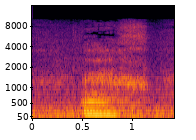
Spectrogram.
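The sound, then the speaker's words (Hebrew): Panting while climbing stairs: one short, loud voiced gasp with a strained, groaning tone. It stands out briefly over a faint background hiss. “עולה הביתה, מתנשף במדרגות,”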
